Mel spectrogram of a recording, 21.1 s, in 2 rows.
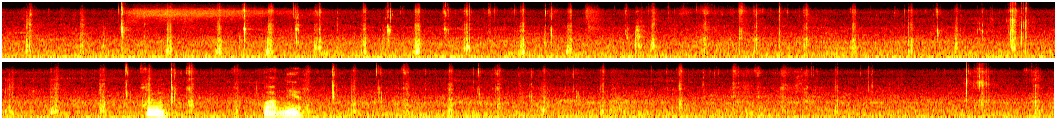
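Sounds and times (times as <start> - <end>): chewing crisp raw greens: 0.2 - 19.5, 20.1 - 21.0.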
